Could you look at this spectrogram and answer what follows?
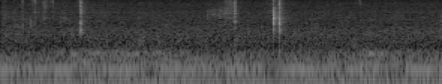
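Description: Tim Holtz scissors cut adhesive tape, giving a few faint, crisp snips, including a quick double snip, spaced over a quiet background, close but soft.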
